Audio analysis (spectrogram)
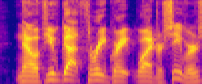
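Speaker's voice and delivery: ordinary delivery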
